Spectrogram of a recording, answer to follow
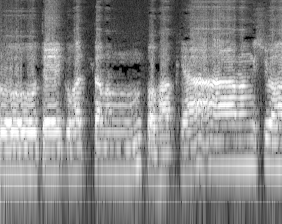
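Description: A man chanting a Sanskrit mantra solo, intoned on a near-steady pitch in short phrases with brief breaks, and one long held note about three seconds in.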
